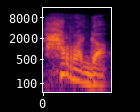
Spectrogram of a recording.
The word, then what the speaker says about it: Harraga: Il faut le prononcer en arabe avec la griffe de son H qui racle la poitrine, de son caverneux, de ses A qui ouvre la bouche en porte-voix pour un vacarme assourdissant.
